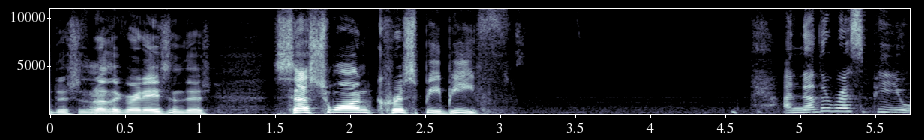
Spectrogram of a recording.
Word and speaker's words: Szechuan: But before I cut It's actually that, pronounced Szechuan. There's a Z. There's a Z in there.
